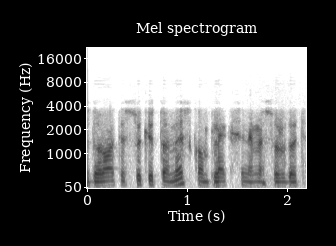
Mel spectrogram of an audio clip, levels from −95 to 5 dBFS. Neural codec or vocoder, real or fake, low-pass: none; real; 10.8 kHz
